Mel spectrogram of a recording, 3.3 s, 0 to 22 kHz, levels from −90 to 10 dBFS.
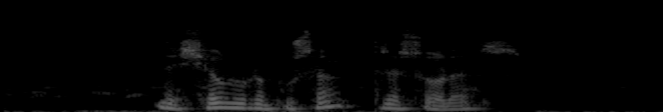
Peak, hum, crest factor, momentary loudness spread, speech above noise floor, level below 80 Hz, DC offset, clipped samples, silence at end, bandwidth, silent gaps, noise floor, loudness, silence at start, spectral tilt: -38 dBFS; none; 20 dB; 9 LU; 30 dB; -86 dBFS; under 0.1%; under 0.1%; 0.55 s; 13 kHz; none; -87 dBFS; -57 LUFS; 0.2 s; -6.5 dB/octave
